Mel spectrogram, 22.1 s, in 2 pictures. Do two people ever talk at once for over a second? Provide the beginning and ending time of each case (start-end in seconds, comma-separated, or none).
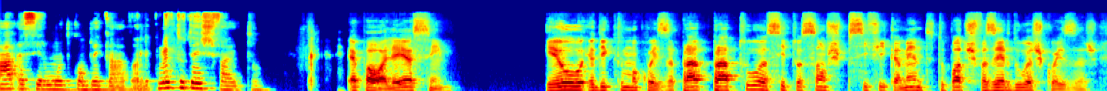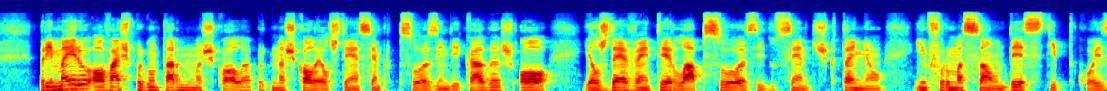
none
